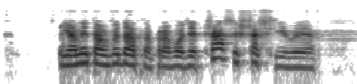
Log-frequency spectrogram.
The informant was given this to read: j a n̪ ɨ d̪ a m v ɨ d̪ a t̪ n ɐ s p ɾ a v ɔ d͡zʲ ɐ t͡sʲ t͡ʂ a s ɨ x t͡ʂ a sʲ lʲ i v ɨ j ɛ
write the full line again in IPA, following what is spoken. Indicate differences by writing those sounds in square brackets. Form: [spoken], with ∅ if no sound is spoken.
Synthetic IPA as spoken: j a n̪ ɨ [t̪] a m v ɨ d̪ a t̪ n ɐ [∅] p ɾ a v ɔ d͡zʲ ɐ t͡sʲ t͡ʂ a s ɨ [ʂ] t͡ʂ a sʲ lʲ i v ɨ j ɛ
